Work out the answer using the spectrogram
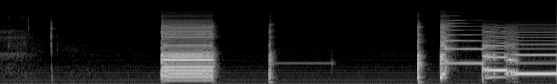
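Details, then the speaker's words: Roberts R600 AM/FM table radio on the bench, half-volt test signal fed into a transistor stage: the tone comes through in harsh buzzy bursts that jump and waver as the stage breaks into oscillation; owner suspects an unstable power supply and bad capacitors despite good ESR readings. "there's our signal he's breaking into oscillation because I don't think the power supply is stable in this thing"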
